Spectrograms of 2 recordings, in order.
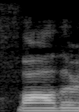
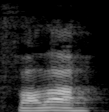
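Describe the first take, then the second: First: The final R sound is clearly pronounced. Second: The final R sound is dropped. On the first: "it's not father" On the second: "the R's drop off"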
